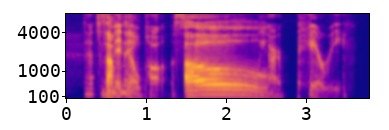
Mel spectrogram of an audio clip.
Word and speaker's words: peri: menopause oh we are Perry how do you spell that p e r i and then the menopause so it's Perry so that's pre basically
